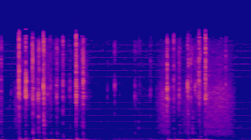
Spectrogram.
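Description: Keys clatter on a computer keyboard as a username is typed, in two short bursts of quick, light keystrokes separated by a brief pause.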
